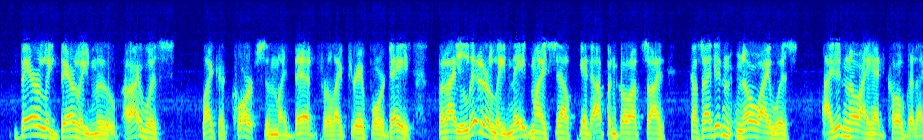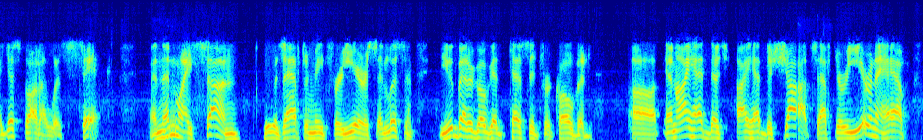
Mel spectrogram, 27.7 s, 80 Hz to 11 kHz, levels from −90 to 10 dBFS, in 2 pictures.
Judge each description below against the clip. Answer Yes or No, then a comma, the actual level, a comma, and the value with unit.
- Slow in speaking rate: No, average, 170 wpm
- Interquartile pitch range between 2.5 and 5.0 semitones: Yes, average, 3.8 semitones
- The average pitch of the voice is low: Yes, low, 130 Hz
